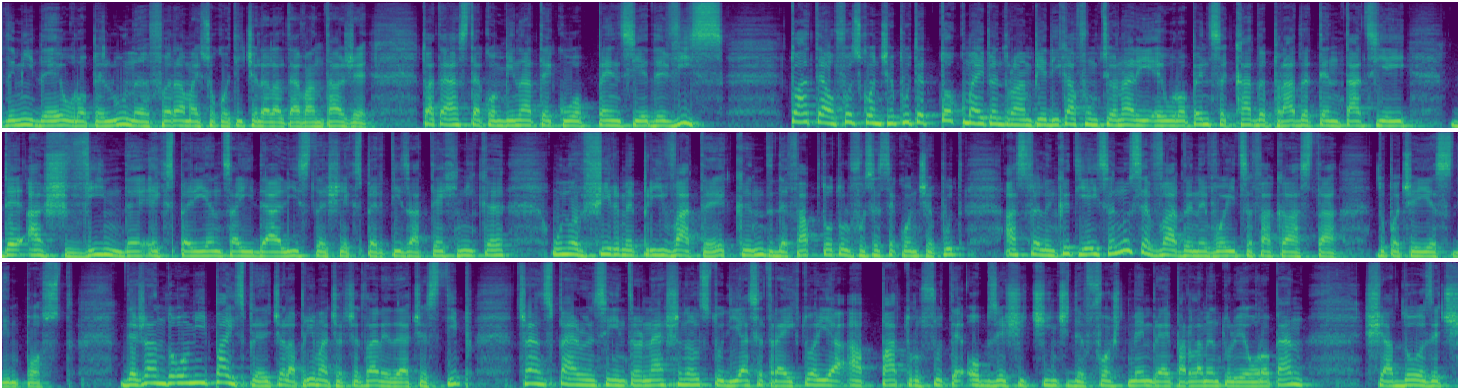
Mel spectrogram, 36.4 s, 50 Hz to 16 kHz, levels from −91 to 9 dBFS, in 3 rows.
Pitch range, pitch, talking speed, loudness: 125-155 Hz, 135 Hz, 150 wpm, -14 LUFS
